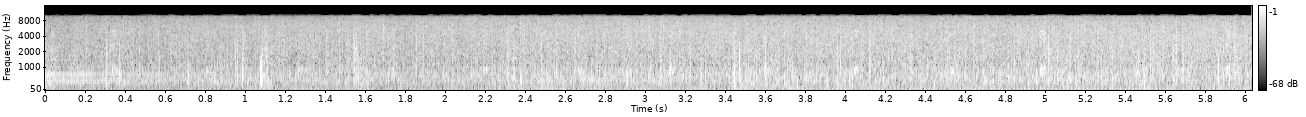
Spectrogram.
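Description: A steady, even hiss, with a few faint clicks.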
